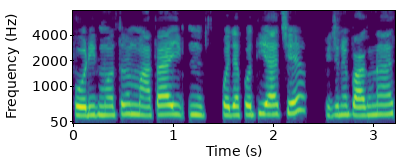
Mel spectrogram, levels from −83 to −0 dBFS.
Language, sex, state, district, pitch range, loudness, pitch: Bengali, female, West Bengal, Dakshin Dinajpur, 230-250 Hz, -17 LUFS, 240 Hz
